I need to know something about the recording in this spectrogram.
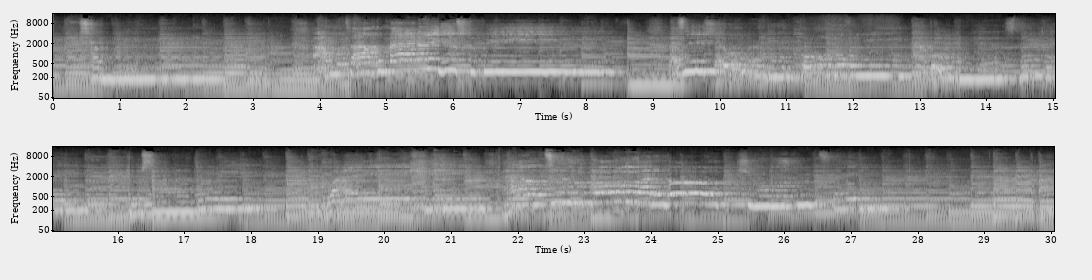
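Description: A man singing with a strummed acoustic guitar in a live solo performance, his voice coming in phrases over steady guitar chords.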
